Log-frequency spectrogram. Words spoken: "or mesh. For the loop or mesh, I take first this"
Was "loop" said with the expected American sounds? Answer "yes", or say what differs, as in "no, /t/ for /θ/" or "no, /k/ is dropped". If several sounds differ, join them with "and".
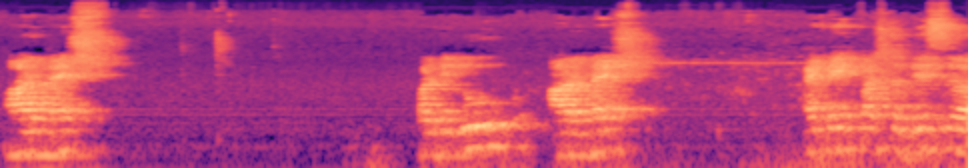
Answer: no, /p/ is dropped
